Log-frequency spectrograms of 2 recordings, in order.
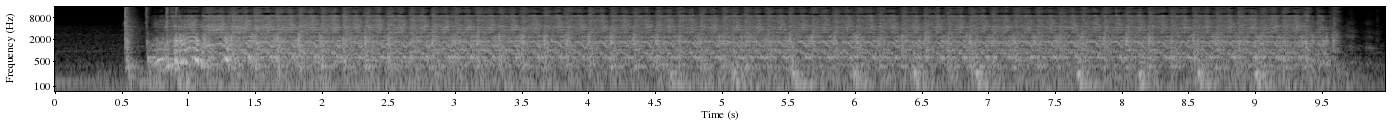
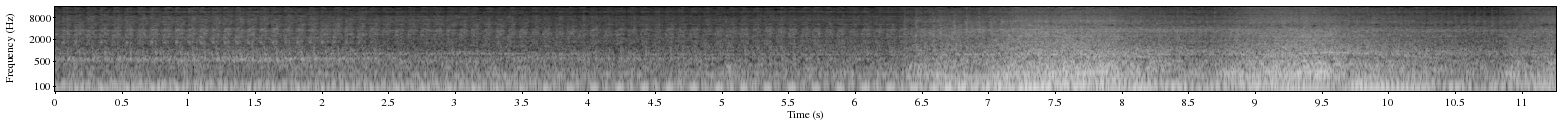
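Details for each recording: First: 1992-ish Cushman Truckster pulled from a field after years unused: starter churns steadily for nine seconds without firing; cranks but won't start, suspected no spark, later burnt wires found in a plug on the spark circuit. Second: 1992-ish Cushman Truckster, revived after years in a field, tested in gears (reverse, first, second, third) without brakes: small engine putters evenly, then picks up cleanly under throttle, revs rising and falling smoothly without stumbling; normal revving.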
